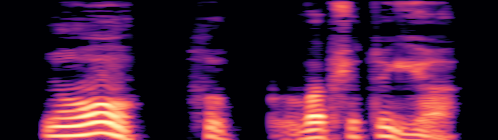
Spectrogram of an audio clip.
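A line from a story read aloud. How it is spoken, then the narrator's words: Mutter. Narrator (Russian): пробормотал он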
